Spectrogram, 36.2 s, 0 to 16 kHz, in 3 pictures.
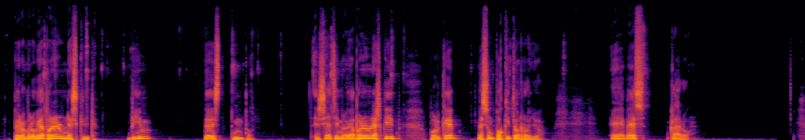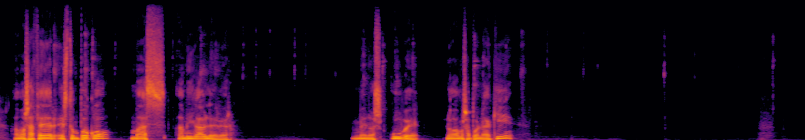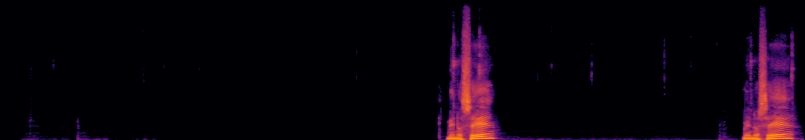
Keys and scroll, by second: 0.4-4.9 typing, 7.0 ctrl+v, 7.6 Escape, 8.1-10.6 typing, 12.6-17.7 typing, 18.2 Return, 19.1 Escape, 19.6-24.9 typing, 23.1 Return, 26.2-27.8 typing, 29.7-32.9 typing, 30.9 Escape, 34.4-36.2 typing, 35.3 Escape.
